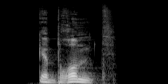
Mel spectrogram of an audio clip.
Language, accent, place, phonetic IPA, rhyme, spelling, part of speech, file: German, Germany, Berlin, [ɡəˈbʁʊmt], -ʊmt, gebrummt, verb, De-gebrummt.ogg
- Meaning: past participle of brummen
